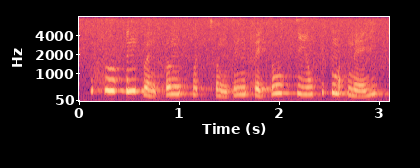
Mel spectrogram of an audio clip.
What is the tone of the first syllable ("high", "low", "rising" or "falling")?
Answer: high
